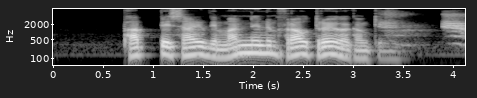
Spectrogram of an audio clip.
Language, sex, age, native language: Icelandic, male, 30-39, Icelandic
